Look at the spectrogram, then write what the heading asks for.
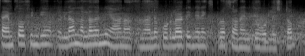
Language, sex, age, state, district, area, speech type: Malayalam, female, 45-60, Kerala, Kottayam, rural, spontaneous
